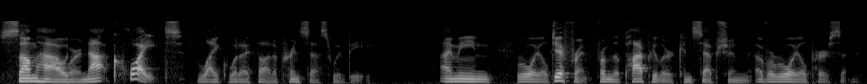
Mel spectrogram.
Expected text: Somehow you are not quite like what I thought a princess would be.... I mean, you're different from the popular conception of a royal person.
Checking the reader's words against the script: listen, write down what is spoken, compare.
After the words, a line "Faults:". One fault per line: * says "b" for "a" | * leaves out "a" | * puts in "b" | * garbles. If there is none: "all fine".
Somehow are not quite like what I thought a princess would be.... I mean, royal different from the popular conception of a royal person.
Faults:
* leaves out "you"
* says "royal" for "you're"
